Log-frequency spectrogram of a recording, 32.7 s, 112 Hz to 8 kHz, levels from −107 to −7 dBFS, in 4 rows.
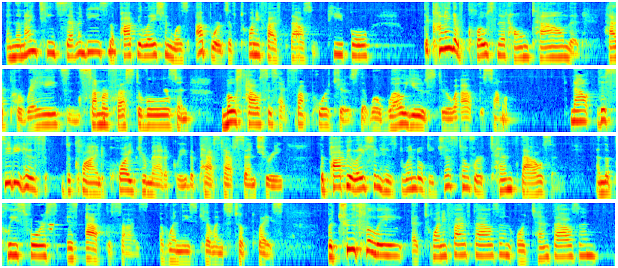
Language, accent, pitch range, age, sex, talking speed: English, American, 165-230 Hz, 50-69, female, 130 wpm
